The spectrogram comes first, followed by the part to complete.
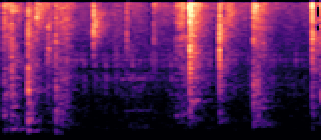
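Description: Black vinyl electrician's tape being peeled and unwound from a plastic fan assembly, giving a string of irregular crackles and ticks.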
